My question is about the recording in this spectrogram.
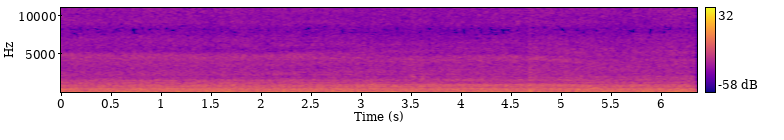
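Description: Standing river wave rushing steadily: a constant, even whitewater noise with no breaks.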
